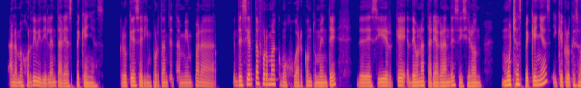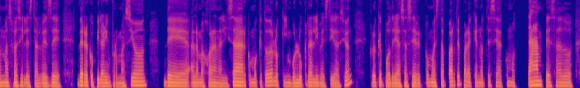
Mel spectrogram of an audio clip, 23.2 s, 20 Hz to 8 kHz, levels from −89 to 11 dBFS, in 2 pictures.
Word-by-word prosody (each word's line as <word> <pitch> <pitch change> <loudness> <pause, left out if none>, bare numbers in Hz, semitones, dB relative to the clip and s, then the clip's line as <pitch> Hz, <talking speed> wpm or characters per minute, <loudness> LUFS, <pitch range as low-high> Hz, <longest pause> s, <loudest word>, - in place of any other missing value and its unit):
a 110 - -4
lo 110 -1 0
mejor 110 0 -2
dividirla 110 -5 0
en 115 - -1
tareas 100 -2 -1
pequeñas. 100 -2 -2 0.3
Creo 110 0 -1
que 125 0 +3
sería 110 -4 0
importante 110 +1 -3
también, 105 +1 -5
para 105 - -5 0.3
de 125 +4 +1
cierta 160 +7 +3
forma, 160 -2 +2
como 120 -8 -4
jugar 105 -2 -3
con 120 0 0
tu 110 - -5
mente, 105 +9 +1 0.4
de 110 - -3
decir 105 +1 +1
que 125 -2 +2
de 110 +2 +3
una 120 +3 +3
tarea 105 -2 +1
grande 110 +4 +1
se 135 -5 -3
hicieron 105 +1 0 0.4
muchas 150 +4 +5
pequeñas 140 - +2
y 110 - -5
que 120 +2 +1
creo 115 -1 +1
que 120 - -2
son 115 -2 +1
más 110 +1 +1
fáciles, 110 -2 0
tal 95 -1 -3
vez, 100 0 -1
de 105 -1 +1 0.3
de 130 - +5
recopilar 110 -3 +2
información 105 +6 +1 0.3
de 105 -3 +2
a - - -2
lo 105 -1 +1
mejor 105 +1 -1
analizar 105 +5 +2
como 105 -2 -4
que - - -6
todo 125 +2 +2
lo 130 -1 +1
que 105 - -8
involucra 105 +2 0
la 110 - +1
investigación, 100 - -2 0.3
creo 110 -1 -2
que 120 - -1
podrías 105 -1 0
hacer 100 -1 0
como 110 -1 -1
esta 110 +2 0
parte 125 +2 +1
para 135 -9 0
que 105 +1 -5
no 105 0 -3
te 110 +3 -7
sea 105 -1 -4
como 115 -4 -5 0.2
tan 130 +2 +5
pesado 110 -2 -1
110 Hz, 190 wpm, -22 LUFS, 105-120 Hz, 0.4 s, muchas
